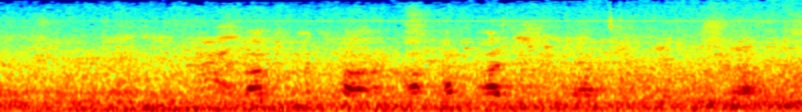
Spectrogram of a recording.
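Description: A group of adults talk together at a distance outdoors.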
